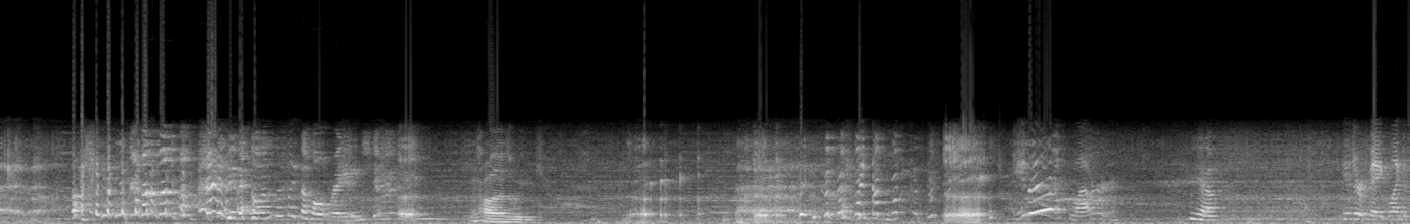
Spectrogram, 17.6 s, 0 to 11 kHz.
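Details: Two adults compete for the best "trucker burp" after a night out on 6th Street and Whataburger: long, loud, drawn-out voiced belches in a row, with laughter, talk and faint music; deliberate burping contest.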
